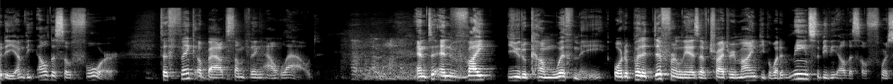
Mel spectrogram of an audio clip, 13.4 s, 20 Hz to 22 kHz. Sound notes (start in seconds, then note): 5.2 laughter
